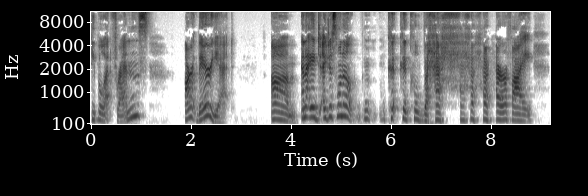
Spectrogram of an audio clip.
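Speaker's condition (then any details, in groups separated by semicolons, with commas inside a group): Stuttering; variable stuttering, formerly preoccupied with which words would be easier to say, helped by stuttering community; amount of stuttering, feeling stuck and physical tension fluctuate, stutters openly; repeated sounds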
